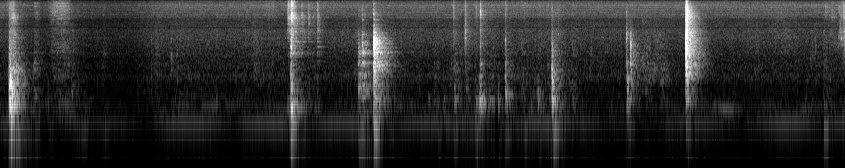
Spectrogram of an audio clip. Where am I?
in a kitchen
